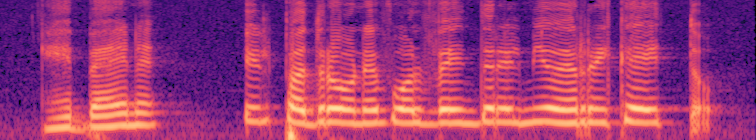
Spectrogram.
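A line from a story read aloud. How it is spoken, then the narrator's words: Convulsive sobbing. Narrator (Italian): la povera donna singhiozzava, convulsa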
